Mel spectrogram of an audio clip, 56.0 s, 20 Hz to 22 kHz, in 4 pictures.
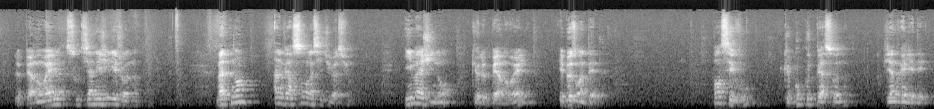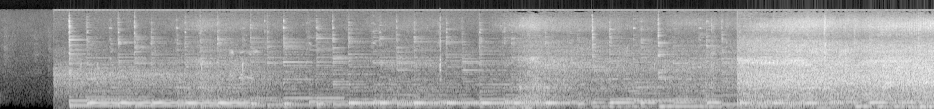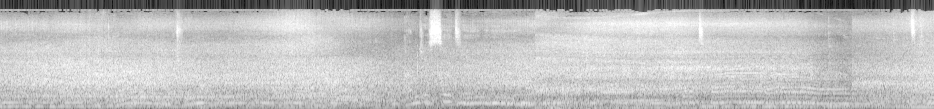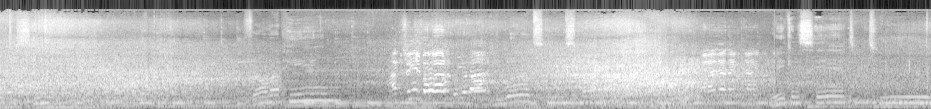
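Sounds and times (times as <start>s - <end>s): background music: 14.8s - 56.0s
cars passing: 14.8s - 56.0s.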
